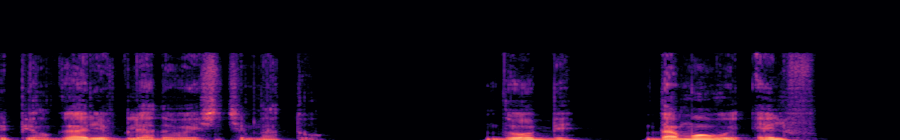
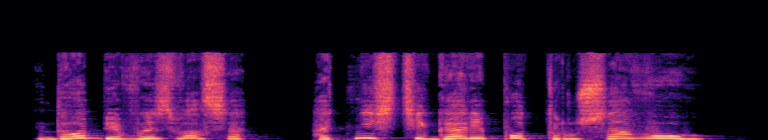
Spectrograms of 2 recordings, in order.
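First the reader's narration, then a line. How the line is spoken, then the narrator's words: Adoring squeaky elf voice. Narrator (Russian): С обожанием на лице пропищал эльф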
